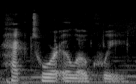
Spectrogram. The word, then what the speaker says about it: pectoriloquy: Whispered pectoriloquy. Pronunciation.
